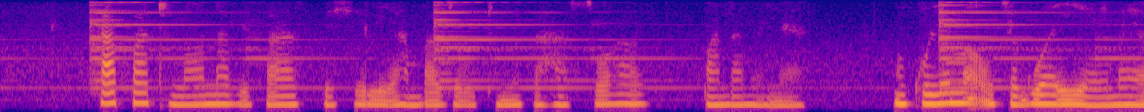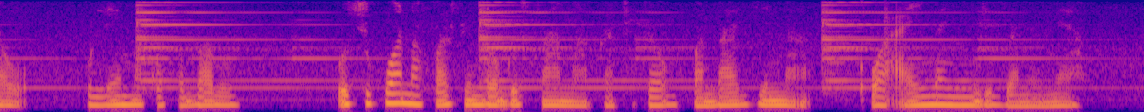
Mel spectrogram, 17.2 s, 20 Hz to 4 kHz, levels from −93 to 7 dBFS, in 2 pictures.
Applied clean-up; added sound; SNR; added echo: none; Church bell; 14 dB; none.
